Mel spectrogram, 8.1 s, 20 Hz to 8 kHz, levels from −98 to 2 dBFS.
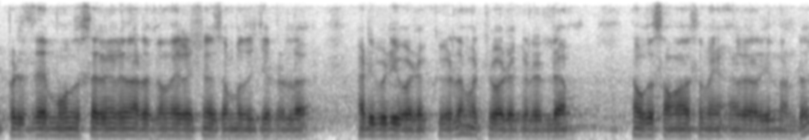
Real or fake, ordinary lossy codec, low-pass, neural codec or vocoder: fake; Opus, 24 kbps; 7.2 kHz; vocoder, 44.1 kHz, 128 mel bands every 512 samples, BigVGAN v2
